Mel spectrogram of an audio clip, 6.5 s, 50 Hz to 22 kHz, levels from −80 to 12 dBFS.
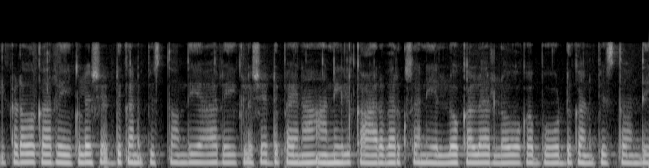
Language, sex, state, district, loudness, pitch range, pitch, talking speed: Telugu, female, Andhra Pradesh, Guntur, -16 LUFS, 185-195 Hz, 190 Hz, 175 wpm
